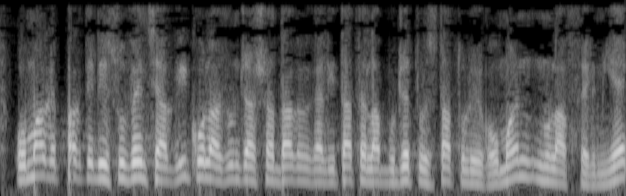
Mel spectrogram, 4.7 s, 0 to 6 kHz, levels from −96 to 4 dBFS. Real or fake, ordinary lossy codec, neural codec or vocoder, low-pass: real; none; none; 5.4 kHz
